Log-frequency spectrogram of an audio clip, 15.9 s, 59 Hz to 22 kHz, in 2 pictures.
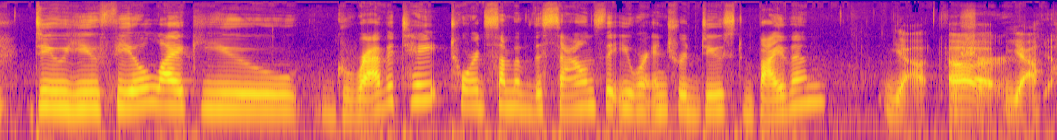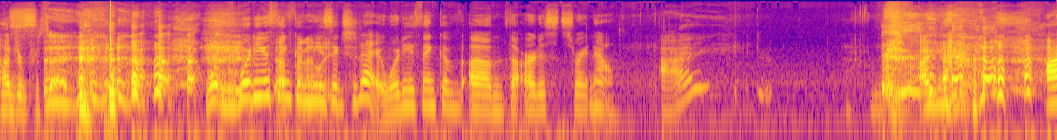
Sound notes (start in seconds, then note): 8.2 girls laugh; 14.5 laughs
